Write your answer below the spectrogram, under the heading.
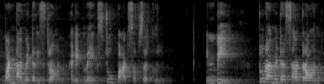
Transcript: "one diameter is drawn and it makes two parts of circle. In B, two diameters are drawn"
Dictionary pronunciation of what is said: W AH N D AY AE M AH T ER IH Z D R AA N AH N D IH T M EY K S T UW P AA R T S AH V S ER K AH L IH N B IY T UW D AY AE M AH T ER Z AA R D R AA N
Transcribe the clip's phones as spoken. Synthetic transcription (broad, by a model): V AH N D AY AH M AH T ER IH Z D R AA N AH N D IH T M EY K S T UW P AA R T S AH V S ER K AH L IH N B IY T UW D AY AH M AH T ER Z AA R D R AA N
